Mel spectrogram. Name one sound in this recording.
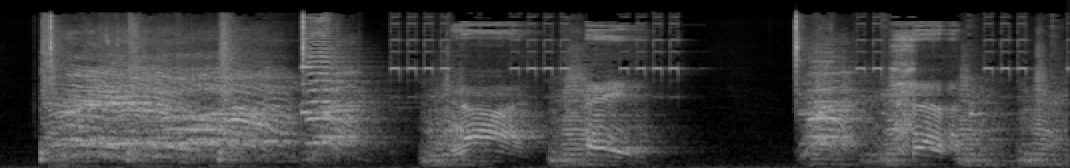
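A small ensemble of strings, winds and percussion plays music in a hall.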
